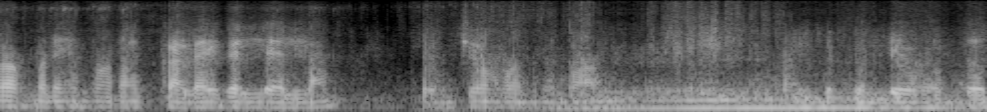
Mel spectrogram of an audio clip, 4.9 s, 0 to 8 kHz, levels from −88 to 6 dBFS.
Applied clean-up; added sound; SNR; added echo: neural separator model SepFormer DNS4.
